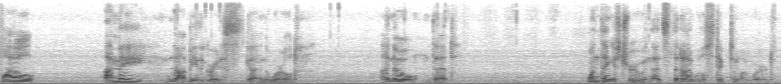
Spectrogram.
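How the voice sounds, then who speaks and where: A man acts out a reformed villain ninja mentor for a tabletop game. The voice sits fairly low, solemn and earnest, with deliberate, halting phrasing. There is noticeable room noise behind it.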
